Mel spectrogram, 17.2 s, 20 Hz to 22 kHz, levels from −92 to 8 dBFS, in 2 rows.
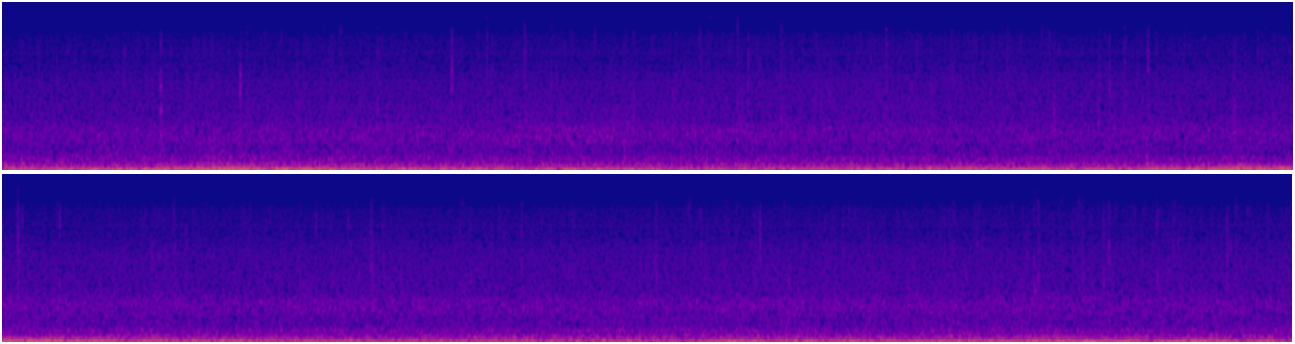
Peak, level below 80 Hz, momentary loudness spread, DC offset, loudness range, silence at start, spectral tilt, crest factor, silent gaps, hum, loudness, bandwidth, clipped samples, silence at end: -28 dBFS; -46 dBFS; 7 LU; under 0.1%; 4 LU; 0 s; -5.5 dB/octave; 14 dB; none; none; -52 LUFS; 12 kHz; under 0.1%; 0 s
